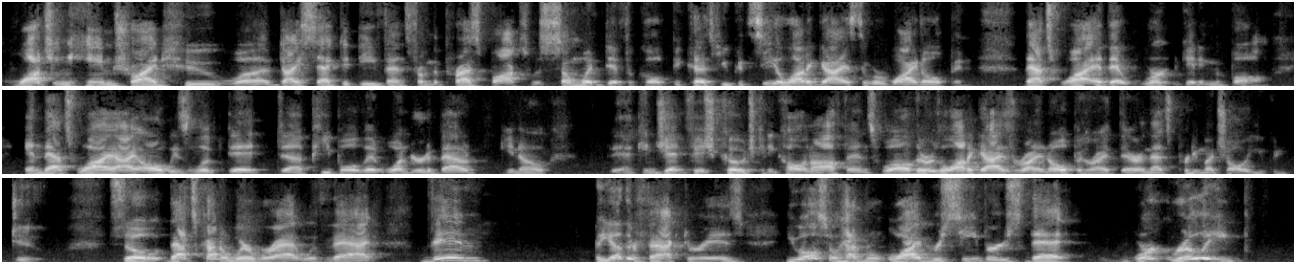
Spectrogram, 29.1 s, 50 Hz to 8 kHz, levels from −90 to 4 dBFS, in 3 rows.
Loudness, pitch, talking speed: -19 LUFS, 170 Hz, 200 wpm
